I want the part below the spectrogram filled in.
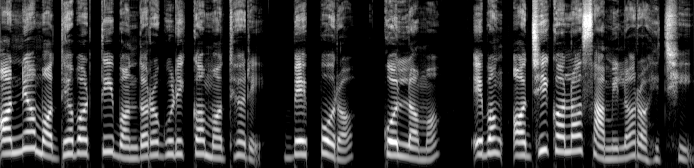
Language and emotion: Odia, neutral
